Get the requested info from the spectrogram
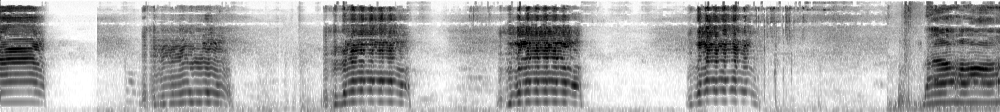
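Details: Goat bleating repeatedly, five wavering nasal cries roughly every two seconds, each about a second long, over a faint low rumble in the background.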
